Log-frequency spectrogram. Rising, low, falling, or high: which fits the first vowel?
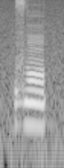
low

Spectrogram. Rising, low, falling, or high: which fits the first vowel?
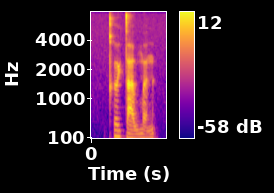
high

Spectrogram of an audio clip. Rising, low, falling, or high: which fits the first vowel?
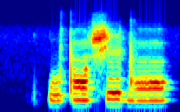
low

